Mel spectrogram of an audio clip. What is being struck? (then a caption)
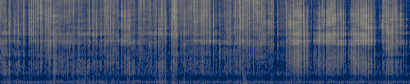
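Wooden heart board covered in glued rhinestones, scratched with fingernails. Long nails scratch across pink rhinestones glued to a flat, solid heart-shaped wooden board. The sound is a dense, bright, gritty scraping and clicking, mostly high-pitched, over a faint steady low hum. It grows louder and more hissing toward the end.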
